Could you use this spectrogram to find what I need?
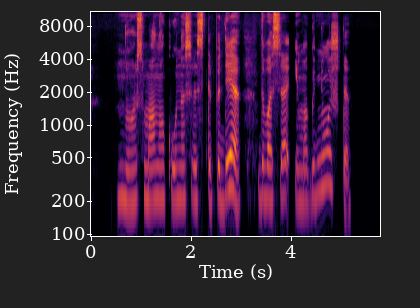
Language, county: Lithuanian, Panevėžys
